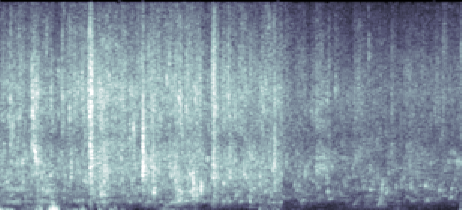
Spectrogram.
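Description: Footsteps splashing through shallow water on a wet mine tunnel floor, a step roughly every half second to second for the first few seconds, over a steady rush of water.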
